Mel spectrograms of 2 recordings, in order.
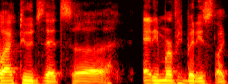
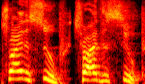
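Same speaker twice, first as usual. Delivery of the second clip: put-on elderly man voice, higher; 14 semitones higher than usual. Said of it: "my brother will do this joke still".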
